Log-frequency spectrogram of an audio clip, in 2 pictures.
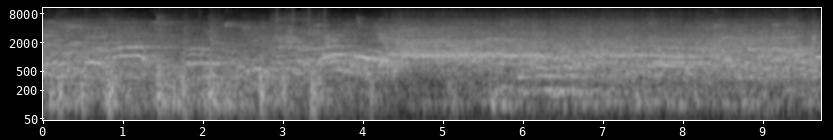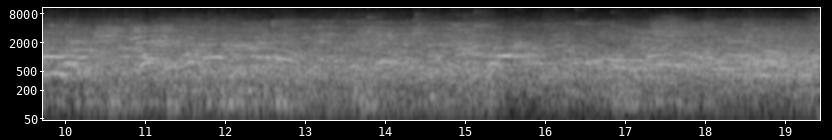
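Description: A basketball dribbled on a hardwood gym floor, over the steady chatter and calls of a crowd of spectators in a gym.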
